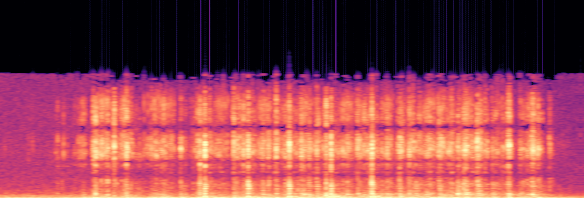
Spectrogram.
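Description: A metal tool scrapes and taps against a door latch plate.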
